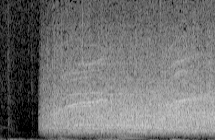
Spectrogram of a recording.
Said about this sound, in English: Everyone's clapping because Sam's leaving.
